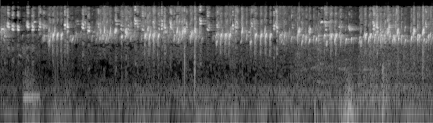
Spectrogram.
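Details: Several goldfinches chattering together in a recording used to rouse silent males to sing: dense, continuous high twittering and tinkling trills, many overlapping voices with hardly a break, steady throughout.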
